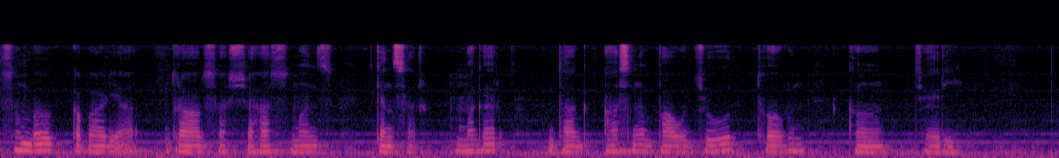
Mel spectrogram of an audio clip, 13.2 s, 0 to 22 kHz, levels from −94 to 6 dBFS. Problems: none marked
